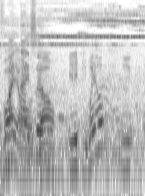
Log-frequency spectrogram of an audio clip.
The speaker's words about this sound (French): ça, c'est un cri de truc de vidange, ça.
